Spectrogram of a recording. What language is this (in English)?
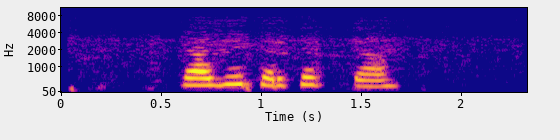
Pashto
